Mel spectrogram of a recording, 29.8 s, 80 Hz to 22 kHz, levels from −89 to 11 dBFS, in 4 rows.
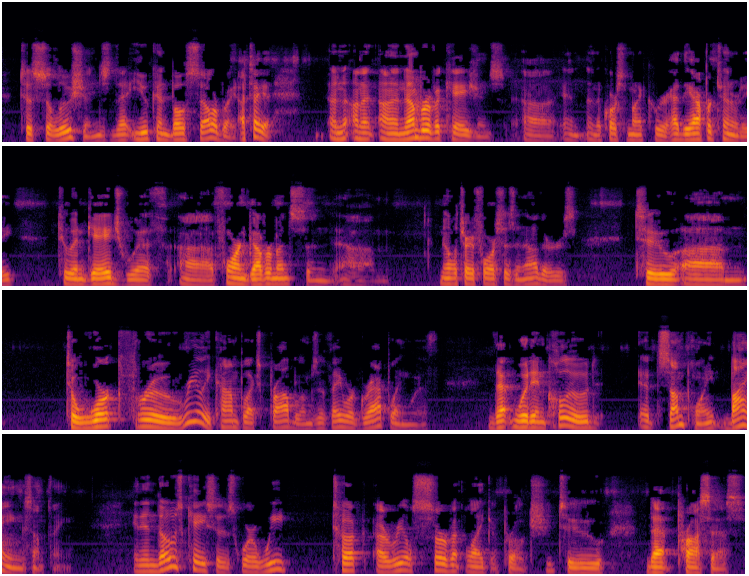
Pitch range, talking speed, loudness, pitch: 110-140 Hz, 155 wpm, -20 LUFS, 120 Hz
